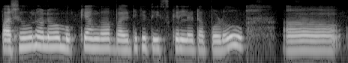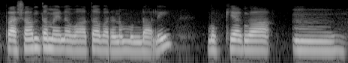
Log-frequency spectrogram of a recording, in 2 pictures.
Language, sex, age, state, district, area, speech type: Telugu, female, 30-45, Telangana, Warangal, rural, spontaneous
